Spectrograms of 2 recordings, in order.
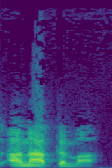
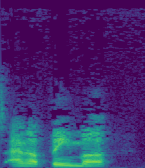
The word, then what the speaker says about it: anathema: That's a Greek word, anathema. Sometimes anathema, some Americans pronounce it anathema, but it's slightly off. It's anathema.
